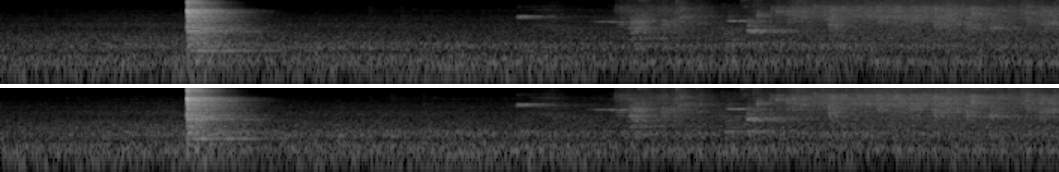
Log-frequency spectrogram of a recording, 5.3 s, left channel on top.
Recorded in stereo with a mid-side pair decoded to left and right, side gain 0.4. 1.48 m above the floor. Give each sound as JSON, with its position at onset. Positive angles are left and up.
{"t": 0.9, "sound": "hammering", "azimuth_deg": -25, "distance_m": 0.5}
{"t": 2.6, "sound": "a running tap", "azimuth_deg": -50, "distance_m": 1.4}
